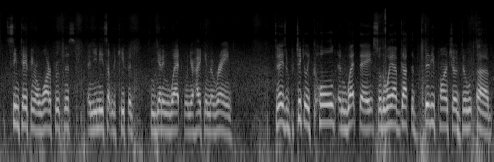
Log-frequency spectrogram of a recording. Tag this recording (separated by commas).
Speech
